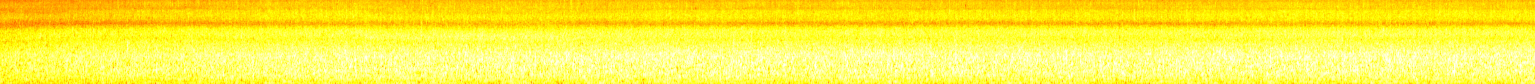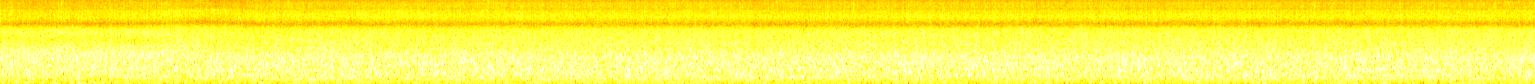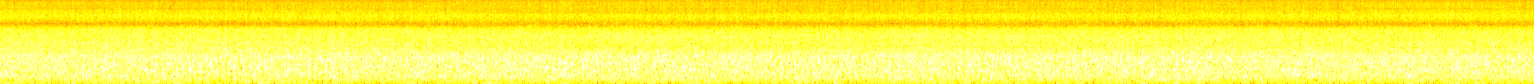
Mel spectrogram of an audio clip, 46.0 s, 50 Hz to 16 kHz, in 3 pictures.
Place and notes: Pradinal, Sauveterre-la-Lémance, France - La Lémance River
Tech Note : SP-TFB-2 binaural microphones → Sony PCM-M10, listen with headphones.
24 August 2022, 14:25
